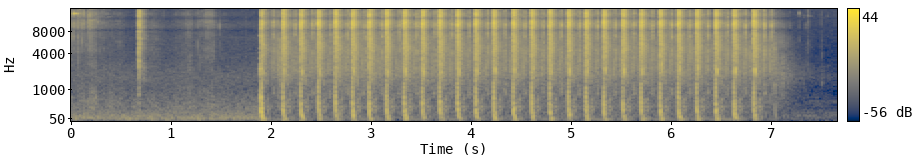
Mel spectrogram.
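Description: A single early shot, then a PSA AK103 rifle emptying its magazine in rapid, evenly spaced loud cracks for about five seconds before stopping abruptly, outdoors and close.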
